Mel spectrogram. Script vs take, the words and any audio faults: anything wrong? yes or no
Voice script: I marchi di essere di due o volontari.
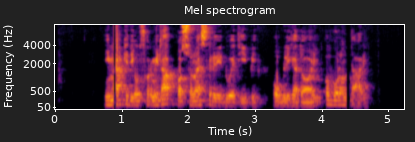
yes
